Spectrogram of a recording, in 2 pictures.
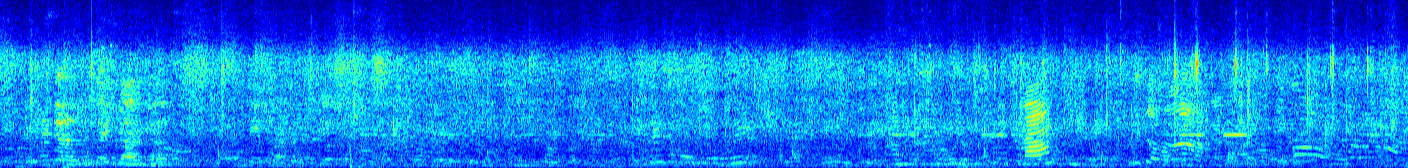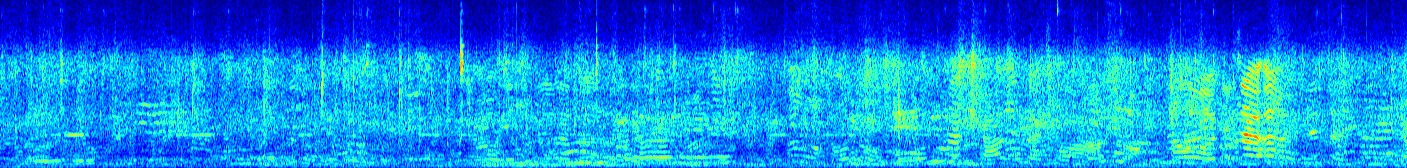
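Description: A crowd of people talks in a large echoing hall.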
